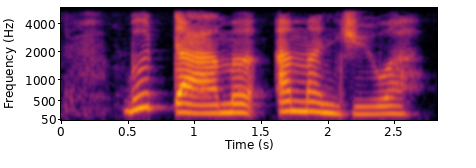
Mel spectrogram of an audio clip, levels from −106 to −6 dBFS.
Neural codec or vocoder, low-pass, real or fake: none; 5.4 kHz; real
